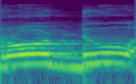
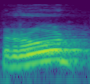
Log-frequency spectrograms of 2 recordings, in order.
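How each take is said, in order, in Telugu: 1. ఈ పదం చివర అదనంగా ఒక అచ్చు శబ్దం కలుస్తుంది. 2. ఈ పదం హల్లు శబ్దంతో ముగుస్తుంది. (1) "మన వాళ్ళు రోడ్డు అని పలుకుతూ ఉంటారు" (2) "రోడ్ అనేటువంటి పదం ఉందనుకోండి"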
